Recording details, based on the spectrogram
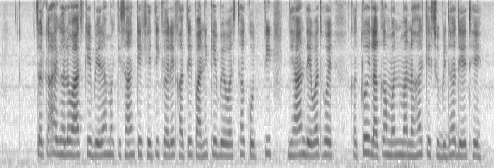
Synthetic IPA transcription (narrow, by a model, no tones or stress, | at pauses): sɐɾkaːɾɡʱɐloaːd͡ʒkebeːɾamẽkɪsaːnkekʰeːt̪ikɐɾekʰaːt̪ɪɾpaːnikeʋjəʋəst̪ʰakot̪i | d̪ʱjaːnd̪eːʋət̪ɦoe | kʰɐt̪̚koɪlaːkamɐ̃nmə̃nɐɦəɾkesʊbɪd̪ʱad̪eːt̪ʰɦeː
